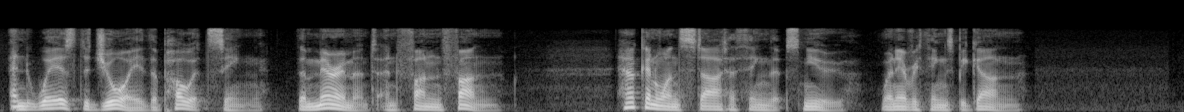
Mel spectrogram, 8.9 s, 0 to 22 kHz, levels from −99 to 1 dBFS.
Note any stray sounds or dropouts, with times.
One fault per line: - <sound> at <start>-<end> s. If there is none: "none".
none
